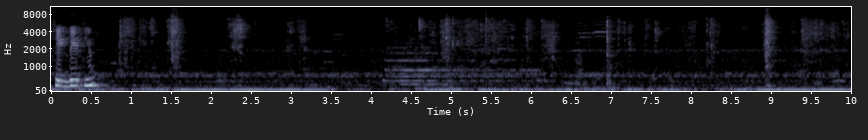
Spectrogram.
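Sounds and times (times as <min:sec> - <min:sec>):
faint music: 0:00.0 - 0:10.0
paper crinkling: 0:00.8 - 0:03.6, 0:04.2 - 0:10.0.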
